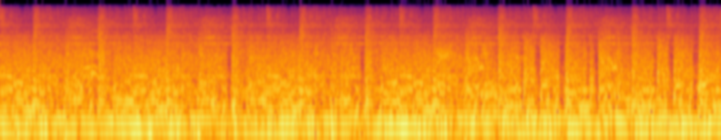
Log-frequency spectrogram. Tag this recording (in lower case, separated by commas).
music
